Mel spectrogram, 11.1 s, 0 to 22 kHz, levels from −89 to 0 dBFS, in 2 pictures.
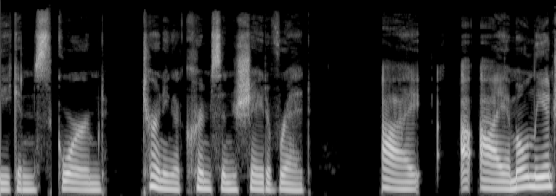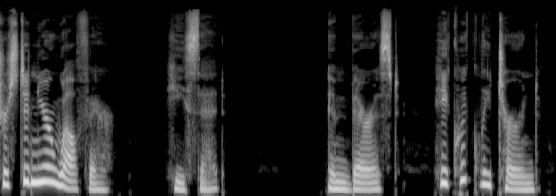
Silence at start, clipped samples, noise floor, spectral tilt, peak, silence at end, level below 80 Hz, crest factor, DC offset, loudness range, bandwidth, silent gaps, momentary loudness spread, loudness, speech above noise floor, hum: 0 s; under 0.1%; -88 dBFS; -5 dB/octave; -6 dBFS; 0.2 s; -60 dBFS; 16 dB; under 0.1%; 5 LU; 18 kHz; 0.51-0.57 s; 11 LU; -20 LUFS; 68 dB; none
